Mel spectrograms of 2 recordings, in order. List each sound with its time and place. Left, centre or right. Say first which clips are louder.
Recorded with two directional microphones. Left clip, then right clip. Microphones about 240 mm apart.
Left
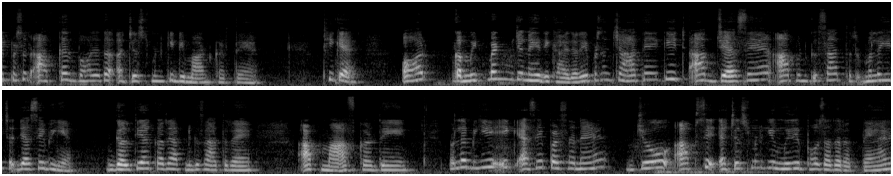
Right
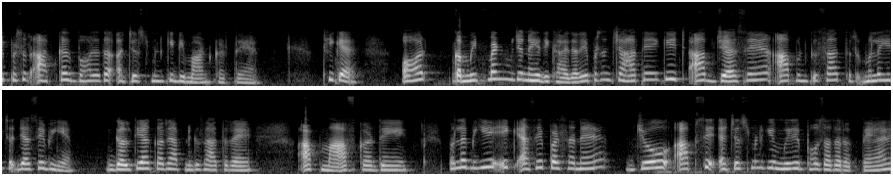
0.1 s a woman's voice: right 4 dB; right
